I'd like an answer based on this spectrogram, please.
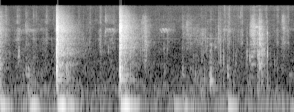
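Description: Kitchen knife striking a wooden chopping board while green chillies are slit open: a light knock at the start, two sharp, loud chops about a second apart, then a few lighter taps.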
